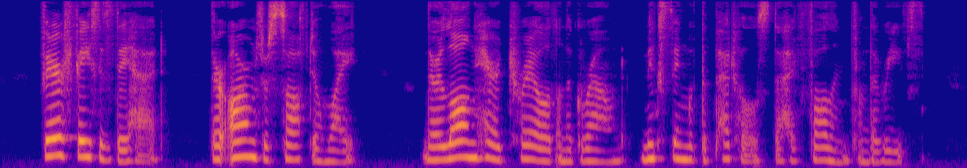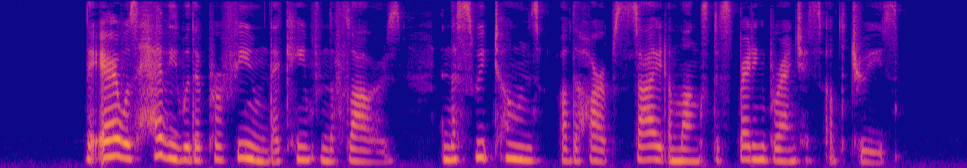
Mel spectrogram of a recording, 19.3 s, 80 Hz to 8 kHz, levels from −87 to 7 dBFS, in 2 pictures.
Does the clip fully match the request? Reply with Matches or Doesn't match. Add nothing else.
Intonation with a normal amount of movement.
Matches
